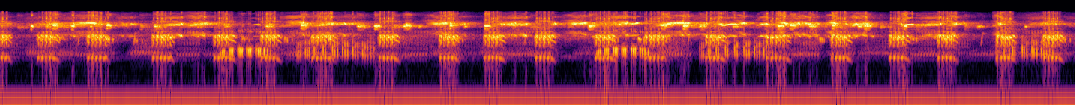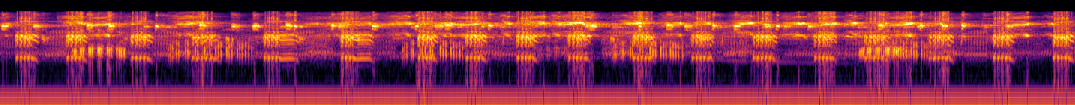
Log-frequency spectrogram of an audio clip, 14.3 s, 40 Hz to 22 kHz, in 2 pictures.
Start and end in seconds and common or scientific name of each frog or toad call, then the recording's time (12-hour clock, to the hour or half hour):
0.0	14.3	Chaco tree frog
0.0	14.3	lesser tree frog
0.0	14.3	dwarf tree frog
1.8	2.6	waxy monkey tree frog
3.9	5.2	waxy monkey tree frog
7.6	8.2	waxy monkey tree frog
12.9	13.4	waxy monkey tree frog
9:30pm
